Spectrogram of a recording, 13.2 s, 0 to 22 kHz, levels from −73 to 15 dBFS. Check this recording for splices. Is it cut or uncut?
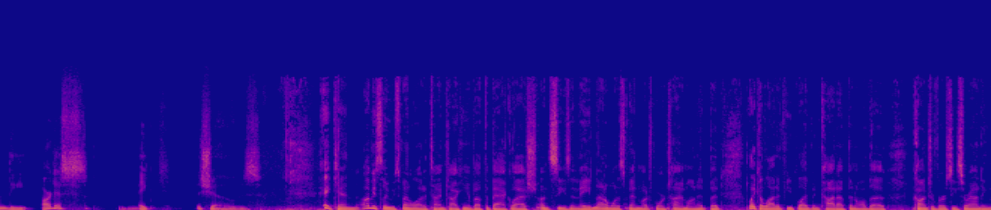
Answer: uncut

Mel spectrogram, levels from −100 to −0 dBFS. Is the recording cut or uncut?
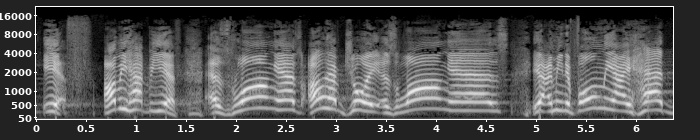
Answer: uncut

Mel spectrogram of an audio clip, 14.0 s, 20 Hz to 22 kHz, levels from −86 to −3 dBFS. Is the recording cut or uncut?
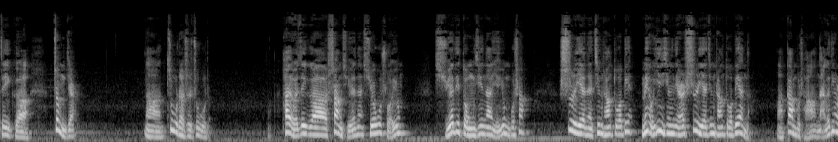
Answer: uncut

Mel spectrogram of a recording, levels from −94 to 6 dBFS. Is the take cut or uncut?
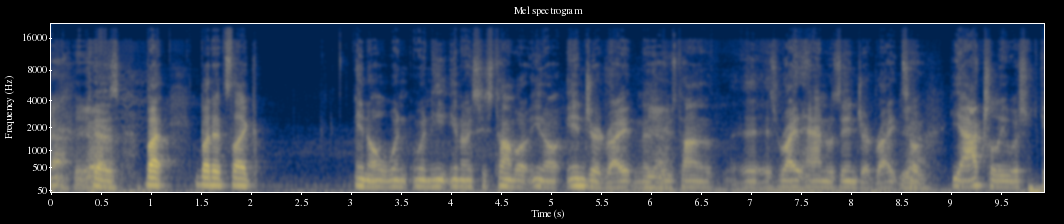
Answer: uncut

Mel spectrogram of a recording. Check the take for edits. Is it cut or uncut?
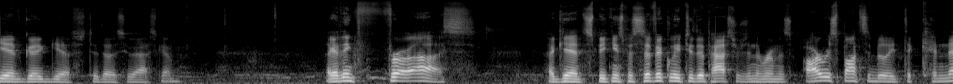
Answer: uncut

